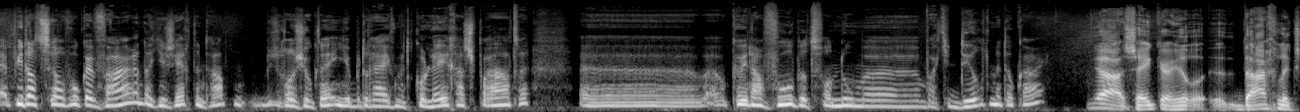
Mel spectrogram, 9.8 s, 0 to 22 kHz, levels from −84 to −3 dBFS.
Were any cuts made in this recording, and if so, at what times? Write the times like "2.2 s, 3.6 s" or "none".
2.4 s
